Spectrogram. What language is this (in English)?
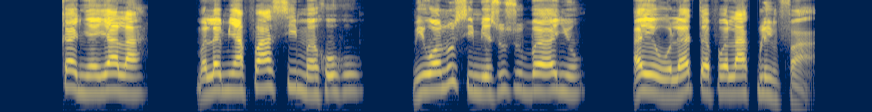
Ewe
